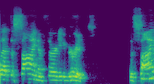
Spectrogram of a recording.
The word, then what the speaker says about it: sine: three major trig functions sine theta you write it you can skip the letter e it's still pronounced sine not sin there's enough of that around it's still turn out sine okay sine of theta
